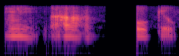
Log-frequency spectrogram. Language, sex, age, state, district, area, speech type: Gujarati, male, 18-30, Gujarat, Ahmedabad, urban, conversation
